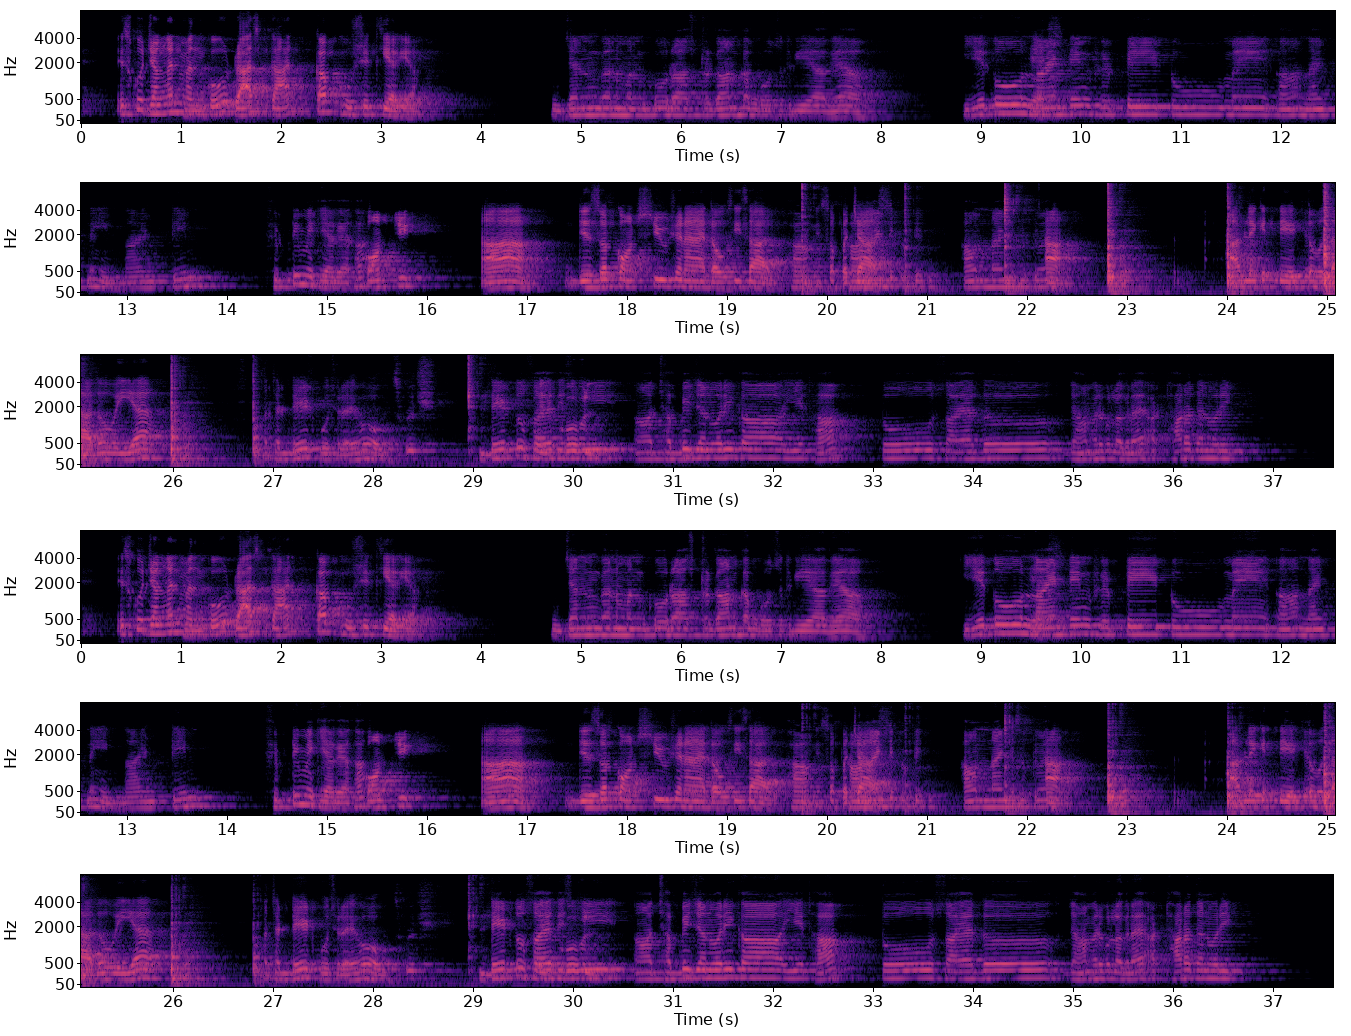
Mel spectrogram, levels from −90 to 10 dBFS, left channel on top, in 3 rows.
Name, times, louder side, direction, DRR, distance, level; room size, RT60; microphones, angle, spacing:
voice 1, 0.4-3.4 9.5-9.6 15.4-15.8 16.5-17.0 17.4-19.9 20.3-20.5 22.2-22.4 24.0-25.8 29.6-30.2, left 1 dB, 10° left, 2 dB, 1.9 m, -35 dB
voice 2, 4.7-7.9 8.8-13.8 14.4-15.4 19.6-19.9 20.2-21.0 21.3-22.3 24.6-24.9 27.0-28.2 29.1-32.7 33.1-36.6, right 2 dB, 40° right, 3 dB, 1.9 m, -41 dB
sound 1, 18.9-27.6 27.9-29.8, left 3 dB, 65° left, 1.9 m, -40 dB
22.0 x 14.5 x 9.4 m, 1.0 s
head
